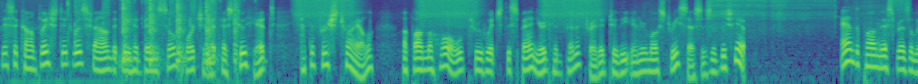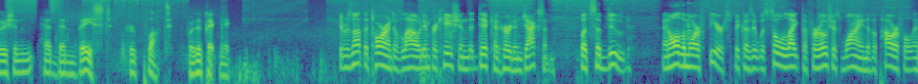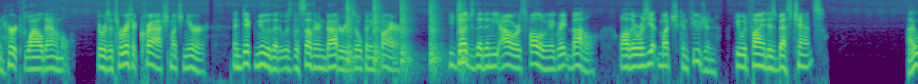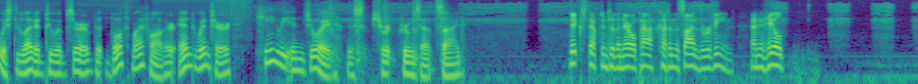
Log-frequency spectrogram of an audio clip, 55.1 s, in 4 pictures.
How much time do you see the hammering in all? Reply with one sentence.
You can hear the hammering for 6 seconds altogether.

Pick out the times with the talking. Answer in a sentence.
You can hear the talking from 0.0 to 11.2 s, from 12.6 to 17.2 s, from 18.9 to 33.6 s, from 34.2 to 40.0 s, from 41.1 to 48.3 s and from 49.9 to 53.0 s.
